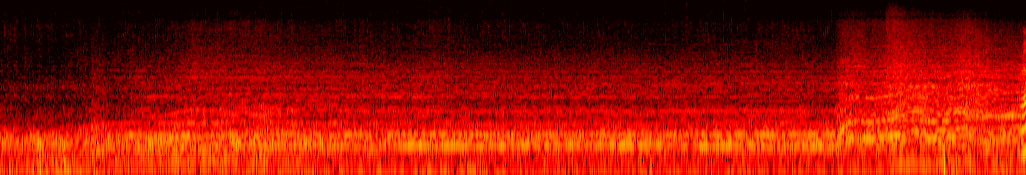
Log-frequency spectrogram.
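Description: A D-Stock automatic Pontiac Trans Am and an Oldsmobile Cutlass wait for an NHRA drag race at Virginia Motorsports Park. Their engines make a steady, distant, rumbling drone that holds for a long time and swells slightly near the end.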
